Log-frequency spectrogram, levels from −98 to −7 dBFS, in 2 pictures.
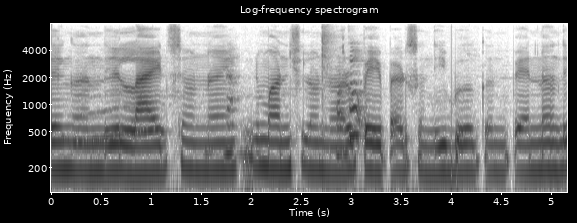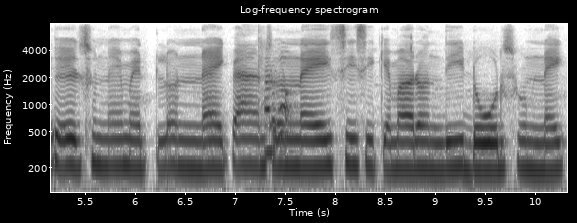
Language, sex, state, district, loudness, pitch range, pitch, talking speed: Telugu, female, Andhra Pradesh, Guntur, -30 LUFS, 185-200 Hz, 190 Hz, 105 wpm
